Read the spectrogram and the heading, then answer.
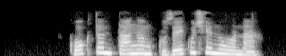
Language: Mari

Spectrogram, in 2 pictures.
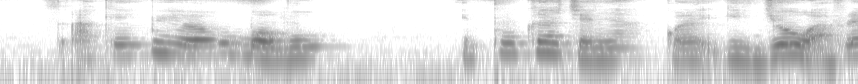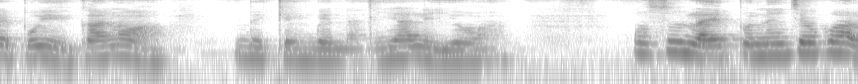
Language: Idoma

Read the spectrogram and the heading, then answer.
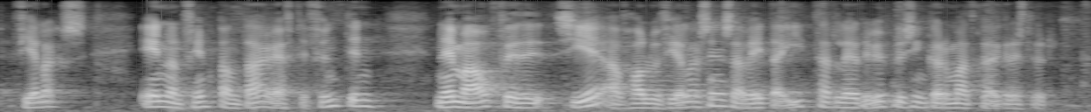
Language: Icelandic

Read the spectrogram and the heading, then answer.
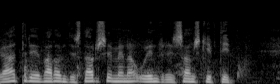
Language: Icelandic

